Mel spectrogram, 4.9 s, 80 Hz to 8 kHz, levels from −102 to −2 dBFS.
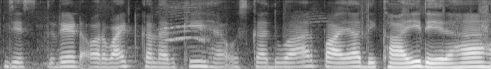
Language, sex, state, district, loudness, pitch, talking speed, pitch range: Hindi, female, Jharkhand, Palamu, -16 LUFS, 185 Hz, 170 wpm, 180-195 Hz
